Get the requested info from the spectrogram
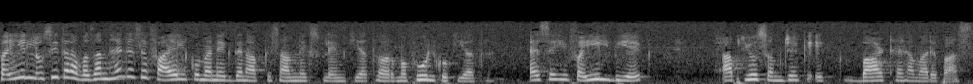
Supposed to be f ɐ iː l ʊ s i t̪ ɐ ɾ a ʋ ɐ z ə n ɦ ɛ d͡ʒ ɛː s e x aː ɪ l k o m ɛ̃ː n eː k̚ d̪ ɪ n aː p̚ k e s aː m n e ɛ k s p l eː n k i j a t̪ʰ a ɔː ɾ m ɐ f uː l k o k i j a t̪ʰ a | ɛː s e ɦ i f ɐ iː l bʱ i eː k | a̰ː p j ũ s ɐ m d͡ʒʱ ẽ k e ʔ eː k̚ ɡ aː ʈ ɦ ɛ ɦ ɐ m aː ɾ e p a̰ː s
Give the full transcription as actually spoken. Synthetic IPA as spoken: f ɐ iː l ʊ s i t̪ ɐ ɾ a ʋ ɐ z ə n ɦ ɛ d͡ʒ ɛː s e f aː ɪ l k o m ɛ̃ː n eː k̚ d̪ ɪ n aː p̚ k e s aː m n e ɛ k s p l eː n k i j a t̪ʰ a ɔː ɾ m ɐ f uː l k o k i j a t̪ʰ a | ɛː s e ɦ i f ɐ iː l bʱ i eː k | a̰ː p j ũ s ɐ m d͡ʒʱ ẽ k e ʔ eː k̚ b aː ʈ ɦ ɛ ɦ ɐ m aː ɾ e p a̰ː s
